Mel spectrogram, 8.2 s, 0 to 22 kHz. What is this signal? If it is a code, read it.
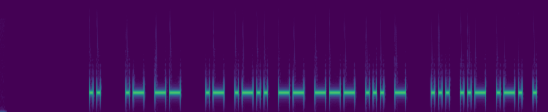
Morse code, heard as a keyed tone, about 22 wpm, 700 Hz. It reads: I AM ALMOST SURE
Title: Sentences from Top 1000 Words - Review Part 4 - 22wpm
